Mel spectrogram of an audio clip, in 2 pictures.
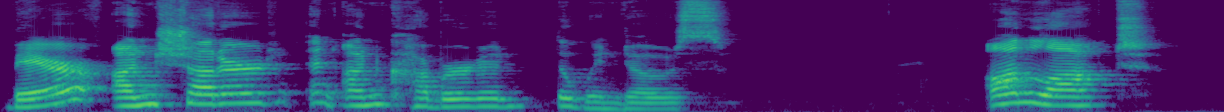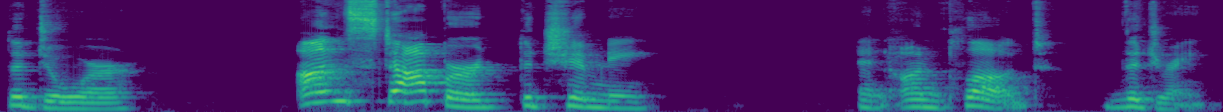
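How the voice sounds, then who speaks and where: A woman reading a children's story aloud in an expressive, deliberate, dramatic way with pauses. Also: a little high. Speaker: storybook reader.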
